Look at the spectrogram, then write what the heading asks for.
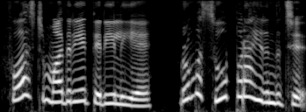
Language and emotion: Tamil, surprised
